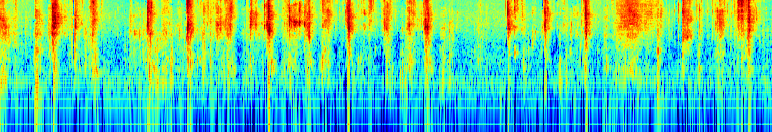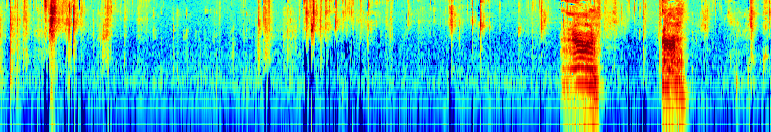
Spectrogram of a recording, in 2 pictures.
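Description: Close-miked biting and chewing of spicy smoked chicken: a steady run of short, wet clicking mouth sounds, with two louder brief sounds near the end.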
